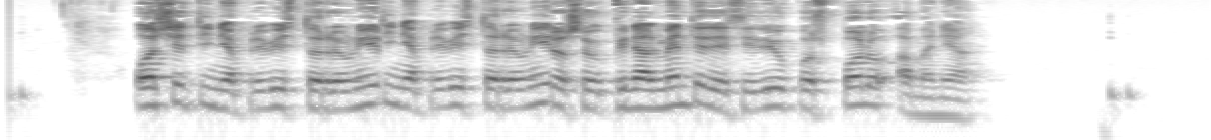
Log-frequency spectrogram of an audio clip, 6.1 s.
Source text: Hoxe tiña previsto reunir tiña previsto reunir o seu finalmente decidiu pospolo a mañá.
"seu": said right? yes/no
yes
